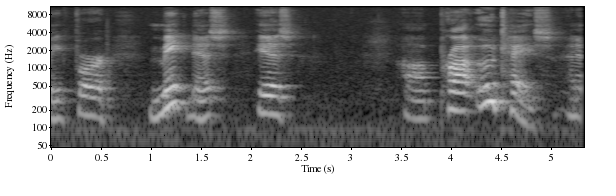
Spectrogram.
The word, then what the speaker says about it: prautes: for me excuse me for meekness is uh prautes and it's spelled p r a u t e s p r a u t e s pronounced pra utase now i'm going to read this and what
